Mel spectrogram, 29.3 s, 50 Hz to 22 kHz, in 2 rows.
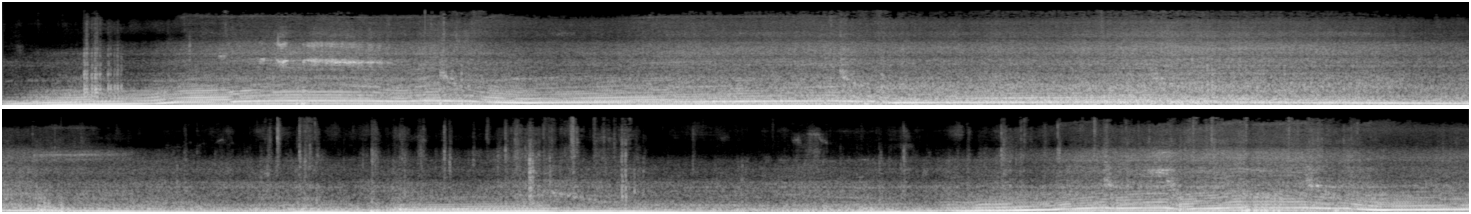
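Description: Nissan Silvia S14's four-cylinder engine heard from inside the cabin, accelerating through the gears: the pitch climbs and drops back at each shift. It holds steady for a few seconds in the middle, falls away as the car slows, then climbs through the gears again near the end.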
